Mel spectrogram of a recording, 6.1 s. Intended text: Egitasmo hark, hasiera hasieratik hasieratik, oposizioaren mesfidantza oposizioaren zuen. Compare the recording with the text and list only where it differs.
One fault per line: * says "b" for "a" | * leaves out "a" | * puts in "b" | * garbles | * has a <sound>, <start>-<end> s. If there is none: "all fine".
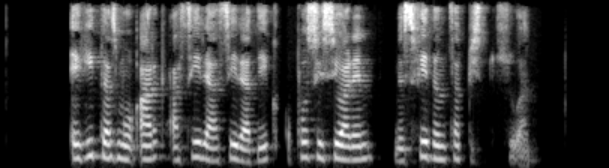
* leaves out "hasieratik"
* says "piztu" for "oposizioaren"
